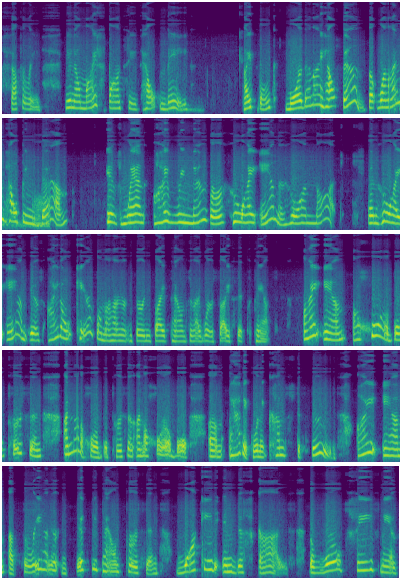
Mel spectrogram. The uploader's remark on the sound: the 100 Pounders Phone Meeting, 1/10/23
